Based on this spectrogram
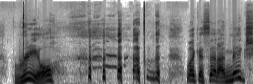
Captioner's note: laughs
